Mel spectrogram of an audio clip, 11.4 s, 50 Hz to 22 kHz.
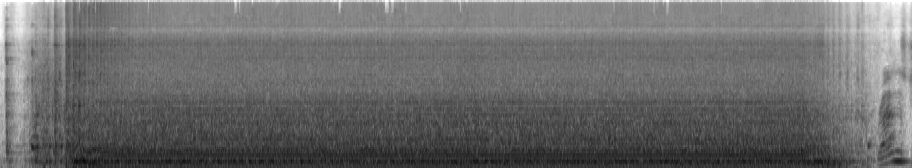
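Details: Ariens mower with Briggs & Stratton 190cc auto-choke engine, after fixing stuck auto choke: fires and holds steady even hum with no surging or hunting until shutdown; healthy running.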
